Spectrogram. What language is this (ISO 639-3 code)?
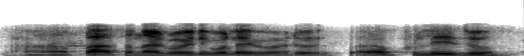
asm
